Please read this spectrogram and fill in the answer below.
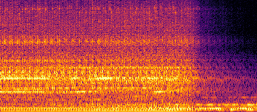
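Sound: tractor engine idling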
